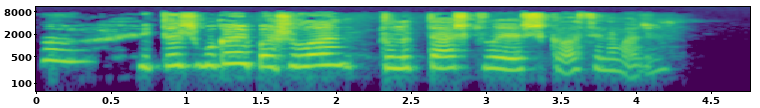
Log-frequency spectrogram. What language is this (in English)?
Mari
